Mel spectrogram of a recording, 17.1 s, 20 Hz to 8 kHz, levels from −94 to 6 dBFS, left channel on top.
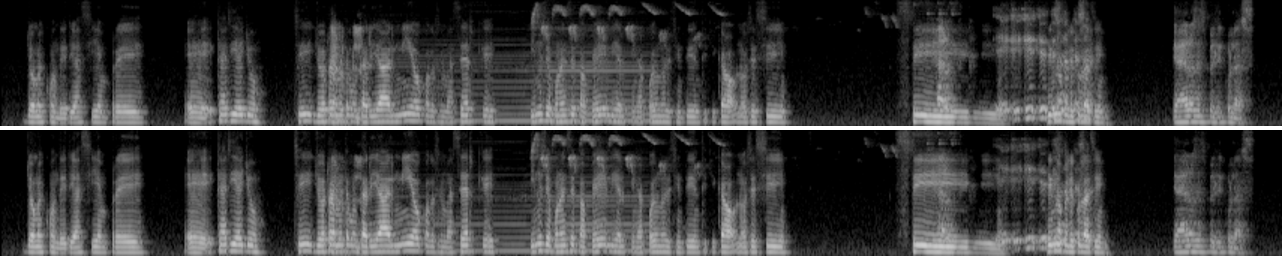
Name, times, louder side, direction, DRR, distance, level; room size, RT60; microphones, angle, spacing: voice 1, 0.3-1.9 2.5-3.5 4.0-6.6 7.1-9.3 9.6-10.5 12.2-13.4 14.0-14.7, right 2 dB, 25° right, 0.4 m, -27 dB
Bowed string instrument, 4.2-9.0, left 2 dB, 15° left, 0.9 m, -45 dB
voice 2, 4.4-4.9 12.4-12.7 13.3-14.6 15.6-16.7, left 3 dB, 60° left, 0.7 m, -32 dB
sound 1, 7.1-9.7 11.5-12.8, right 2 dB, 10° right, 1.3 m, -49 dB
2.7 x 2.0 x 2.3 m
head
